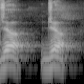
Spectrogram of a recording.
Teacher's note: જે જ છે એ ગળામાંથી નથી નીકળતો પણ આપણું જે તાળવું છે ત્યાંથી બોલાય છે જ જ તો એ તાલવ્ય તરીકે ઓળખાય છે તો આ રીતે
